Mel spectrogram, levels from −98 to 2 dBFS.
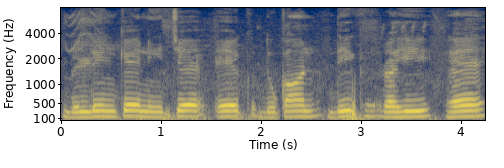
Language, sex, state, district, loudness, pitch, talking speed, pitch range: Hindi, male, Madhya Pradesh, Dhar, -13 LUFS, 145 Hz, 115 wpm, 135-150 Hz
